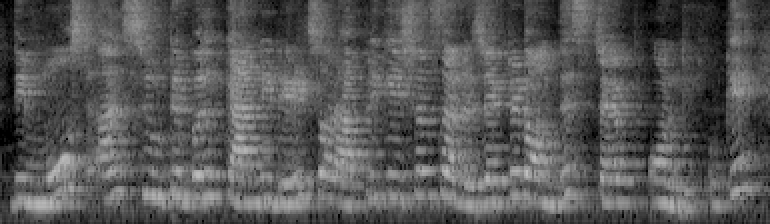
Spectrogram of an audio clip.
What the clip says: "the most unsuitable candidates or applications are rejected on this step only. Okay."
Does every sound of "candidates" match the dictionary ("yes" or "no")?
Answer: yes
